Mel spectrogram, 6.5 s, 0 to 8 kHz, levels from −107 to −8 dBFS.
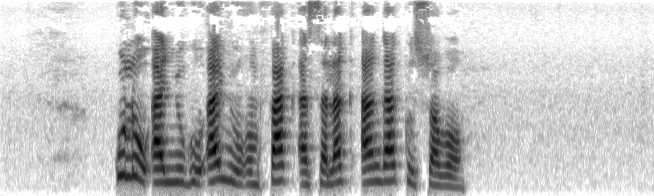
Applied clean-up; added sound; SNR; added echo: none; none; none; none.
